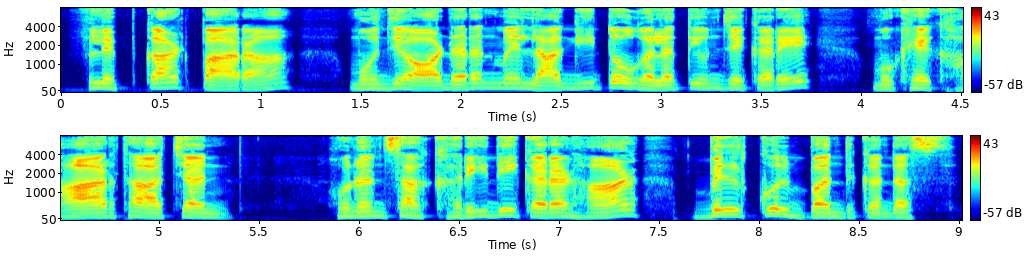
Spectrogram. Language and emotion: Sindhi, angry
